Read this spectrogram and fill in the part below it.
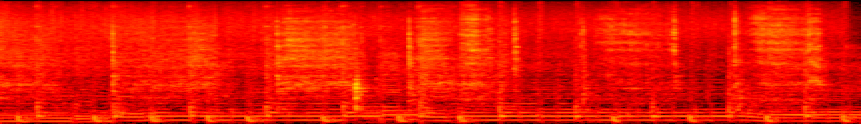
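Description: Repeated metal scraping strokes across a hot flat Blackstone griddle during cleaning, with steady sizzling underneath; close and fairly loud, no talking.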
